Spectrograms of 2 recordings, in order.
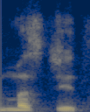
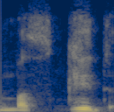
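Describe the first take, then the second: First: It is pronounced the non-Egyptian way. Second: It is pronounced the Egyptian way. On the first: It is the speaker's own pronunciation. "I say masjid" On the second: A non-scholar said it in everyday speech. "the Egyptian guy is a masjid"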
